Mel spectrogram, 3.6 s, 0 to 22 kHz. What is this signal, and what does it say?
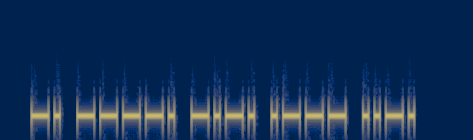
Morse code, heard as a keyed tone, about 27 wpm, 700 Hz. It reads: N9CJF
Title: USA Call Signs - 5 Characters - 8x Character Spacing - 28wpm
